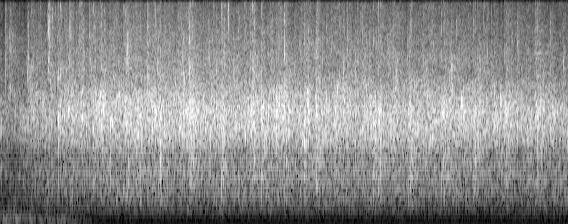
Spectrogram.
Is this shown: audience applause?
yes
